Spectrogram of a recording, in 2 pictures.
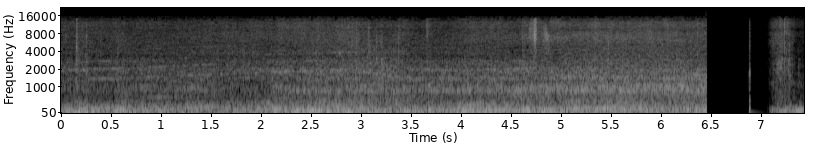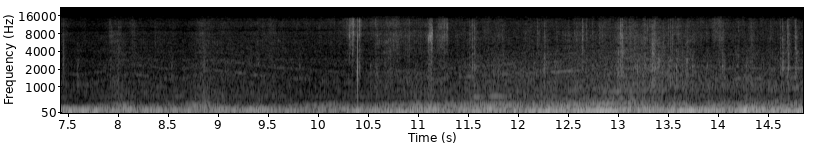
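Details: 2003 Mercedes W209 CLK 200, M271 1.8 Kompressor, 6-speed manual: high-pitched electric-like whine rising with RPM; supercharger recently serviced, owner suspects alternator diodes or bearings, or a belt idler or tensioner pulley.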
